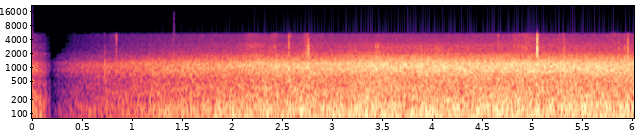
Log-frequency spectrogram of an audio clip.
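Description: Steady, low outdoor rumble that fades in over about two seconds after a brief silence, with a few faint clicks.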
